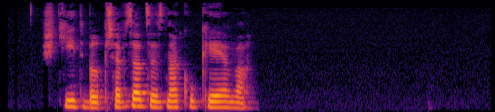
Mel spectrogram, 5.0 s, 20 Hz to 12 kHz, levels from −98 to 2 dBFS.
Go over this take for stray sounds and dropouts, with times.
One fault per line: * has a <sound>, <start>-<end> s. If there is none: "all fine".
all fine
